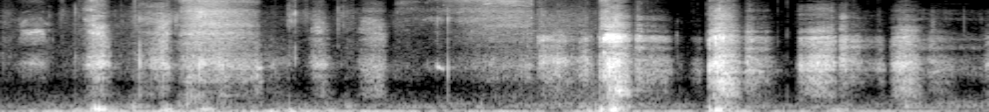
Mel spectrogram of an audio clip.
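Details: Quick, breathy panting from a French Bulldog during indoor play over a toy it won't surrender, uneven puffs with a couple of sharper snorting bursts midway.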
